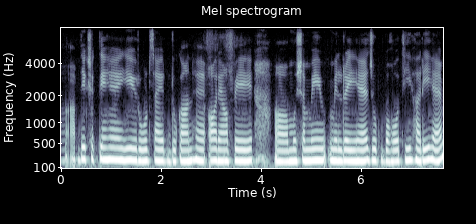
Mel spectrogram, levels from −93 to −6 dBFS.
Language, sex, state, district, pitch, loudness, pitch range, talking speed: Hindi, female, Uttar Pradesh, Jyotiba Phule Nagar, 190 Hz, -10 LUFS, 185-200 Hz, 170 wpm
